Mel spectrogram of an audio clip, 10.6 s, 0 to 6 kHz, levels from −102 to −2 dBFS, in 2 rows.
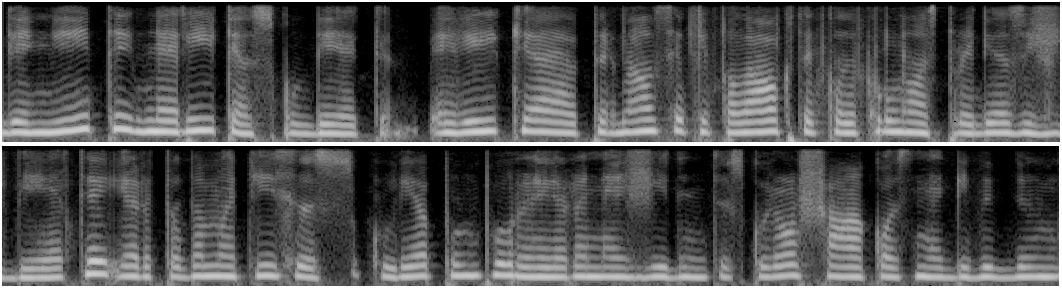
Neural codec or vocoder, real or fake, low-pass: codec, 16 kHz, 1 kbps, FreqCodec, larger model; fake; 5.4 kHz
